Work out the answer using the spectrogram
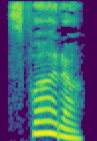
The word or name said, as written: ಶಫರ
